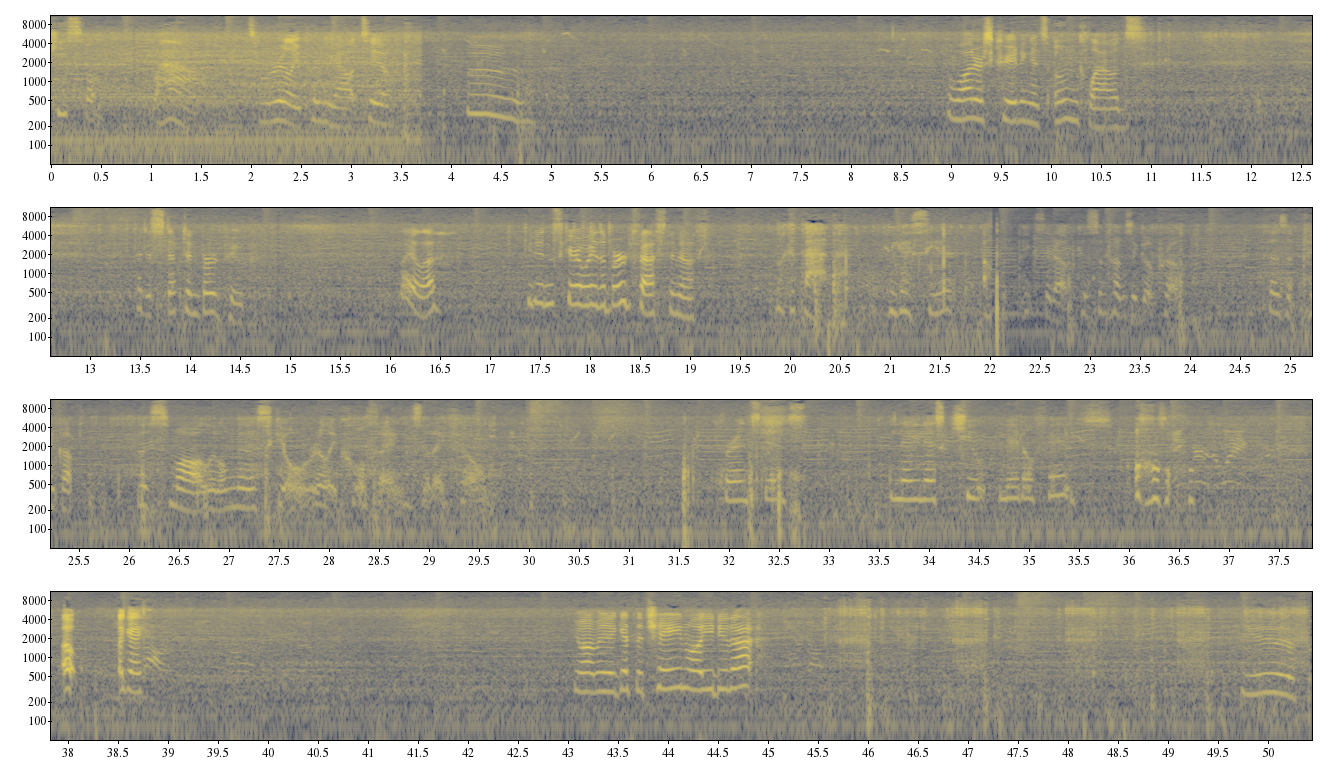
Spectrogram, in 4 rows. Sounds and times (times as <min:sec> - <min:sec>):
Music: 0:00.0 - 0:50.4.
